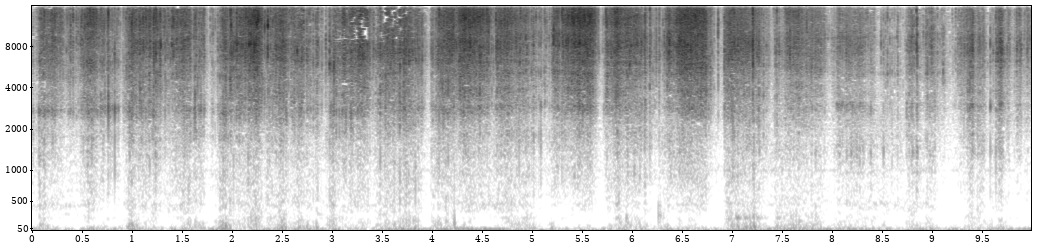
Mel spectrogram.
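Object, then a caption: Small plastic hair roller. A small, hollow, spiky-textured pink plastic hair roller is scratched and tapped with long nails and fingertips. The result is a steady, bright, crackling scratch with soft low thumps from the taps. The sound runs continuously for the whole clip.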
